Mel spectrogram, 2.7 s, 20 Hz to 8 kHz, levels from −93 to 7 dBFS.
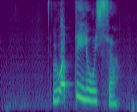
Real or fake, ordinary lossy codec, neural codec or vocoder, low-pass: fake; none; codec, 16 kHz, 1 kbps, FreqCodec, larger model; none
